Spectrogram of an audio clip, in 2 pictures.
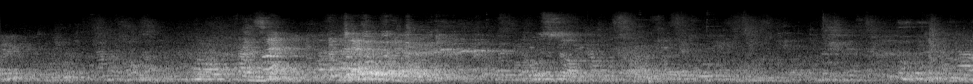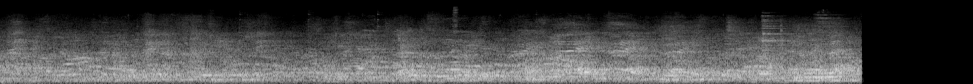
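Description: A crowd of diners chatters in the background.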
